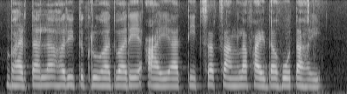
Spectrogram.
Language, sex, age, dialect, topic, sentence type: Marathi, female, 18-24, Varhadi, agriculture, statement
